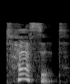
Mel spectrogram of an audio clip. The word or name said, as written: tacit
